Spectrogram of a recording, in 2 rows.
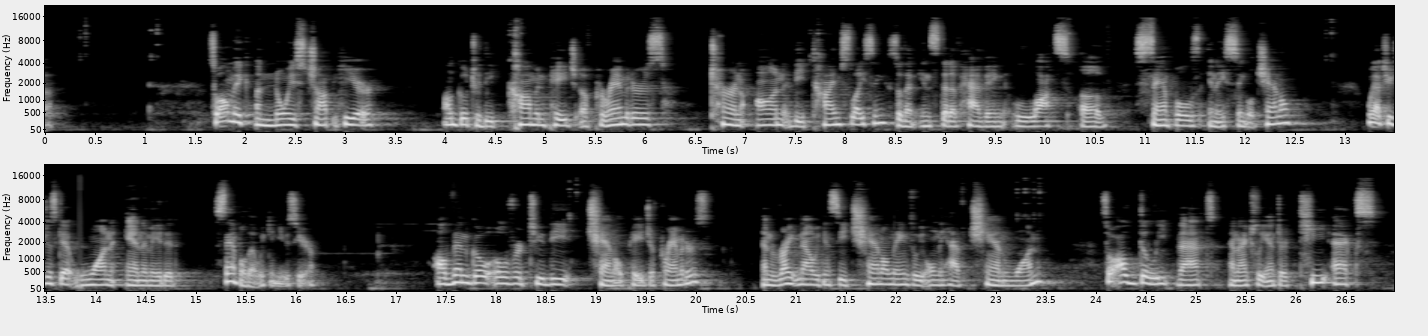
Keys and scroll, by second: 24.5 BackSpace, 25.9-26.3 typing.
